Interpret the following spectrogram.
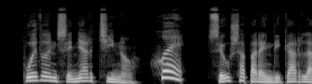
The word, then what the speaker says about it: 会: 会，会，会，会，会，会，会， Se pronuncia con el cuarto tono.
